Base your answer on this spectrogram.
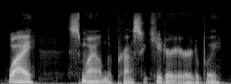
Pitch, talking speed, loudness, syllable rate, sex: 85 Hz, 130 wpm, -20 LUFS, 6.7 syllables/s, male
